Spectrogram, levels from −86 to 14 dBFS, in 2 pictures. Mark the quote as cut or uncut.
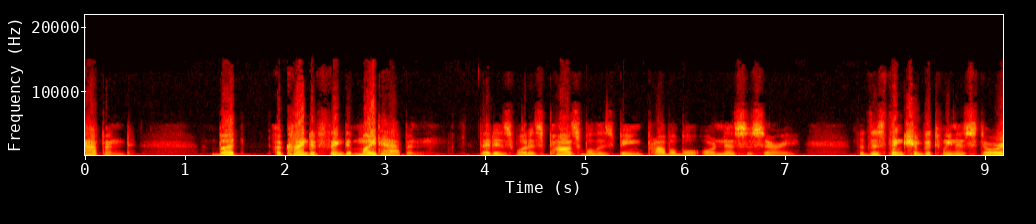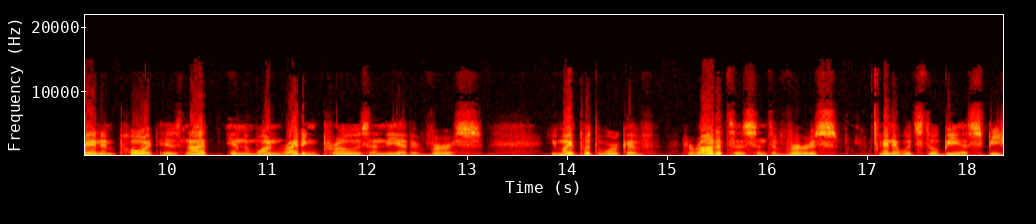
uncut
